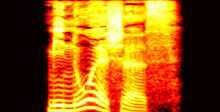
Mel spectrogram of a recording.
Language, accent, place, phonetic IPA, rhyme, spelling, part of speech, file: German, Germany, Berlin, [miˈnoːɪʃəs], -oːɪʃəs, minoisches, adjective, De-minoisches.ogg
- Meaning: strong/mixed nominative/accusative neuter singular of minoisch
